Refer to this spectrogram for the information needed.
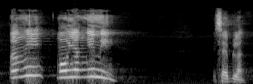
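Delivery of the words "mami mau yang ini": put-on high, pleading little-girl voice; child tugging at her mother, begging for a treat. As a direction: whine for the snack like a small daughter. Daughter begging a third time.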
